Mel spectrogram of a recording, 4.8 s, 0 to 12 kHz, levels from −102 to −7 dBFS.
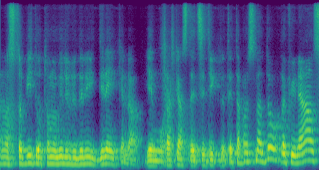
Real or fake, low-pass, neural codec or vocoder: fake; 10.8 kHz; codec, 24 kHz, 0.5 kbps, DualCodec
